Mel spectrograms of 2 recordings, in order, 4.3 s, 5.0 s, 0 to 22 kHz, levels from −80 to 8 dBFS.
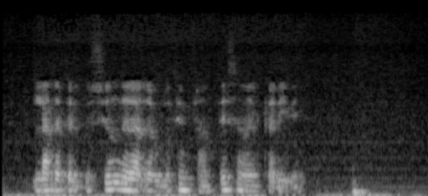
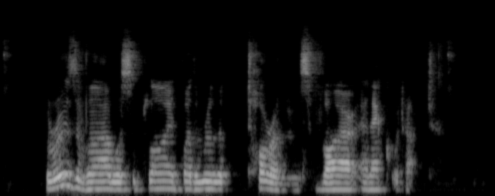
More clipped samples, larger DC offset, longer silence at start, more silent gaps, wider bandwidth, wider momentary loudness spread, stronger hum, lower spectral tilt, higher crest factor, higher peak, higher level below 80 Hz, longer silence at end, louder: neither; neither; second, 0.05 s vs 0.45 s; neither; first, 16 kHz vs 10.5 kHz; about the same, 13 LU vs 12 LU; neither; first, -8 dB/octave vs -5 dB/octave; about the same, 18 dB vs 16 dB; first, -2 dBFS vs -10 dBFS; first, -38 dBFS vs -72 dBFS; second, 0.05 s vs 0.65 s; first, -21 LUFS vs -26 LUFS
